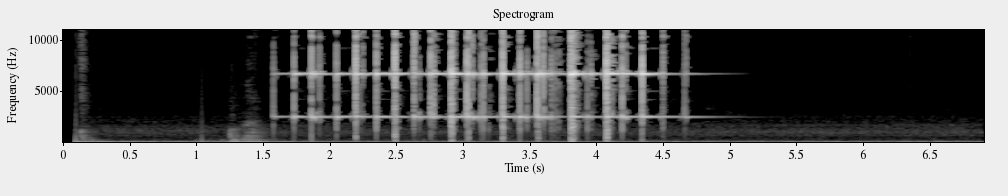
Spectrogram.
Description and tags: Bell, ringing, ring
Bell, ring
